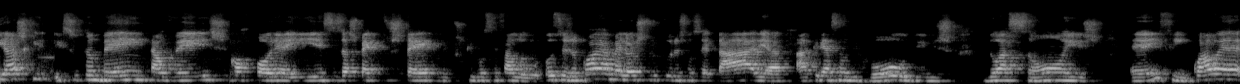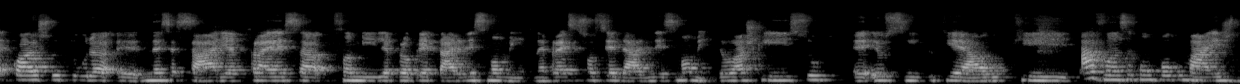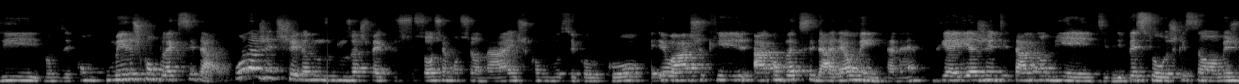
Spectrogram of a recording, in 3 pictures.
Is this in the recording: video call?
yes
